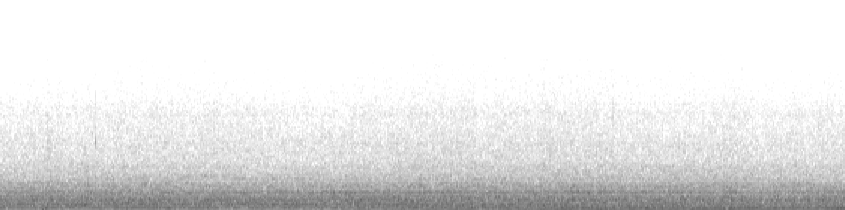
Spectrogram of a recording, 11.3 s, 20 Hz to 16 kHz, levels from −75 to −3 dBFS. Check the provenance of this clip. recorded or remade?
remade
